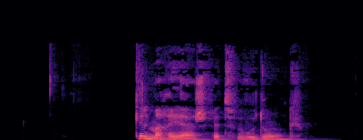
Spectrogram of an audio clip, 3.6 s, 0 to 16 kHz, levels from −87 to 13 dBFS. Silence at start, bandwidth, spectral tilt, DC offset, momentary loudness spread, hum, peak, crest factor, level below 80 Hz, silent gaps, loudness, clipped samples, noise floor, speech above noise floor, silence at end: 1.35 s; 11.5 kHz; -4.5 dB/octave; under 0.1%; 16 LU; none; -8 dBFS; 20 dB; -70 dBFS; none; -26 LUFS; under 0.1%; -79 dBFS; 53 dB; 0.6 s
